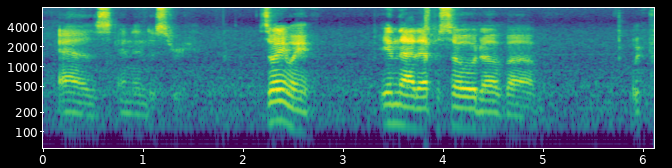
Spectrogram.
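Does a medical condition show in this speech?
No.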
